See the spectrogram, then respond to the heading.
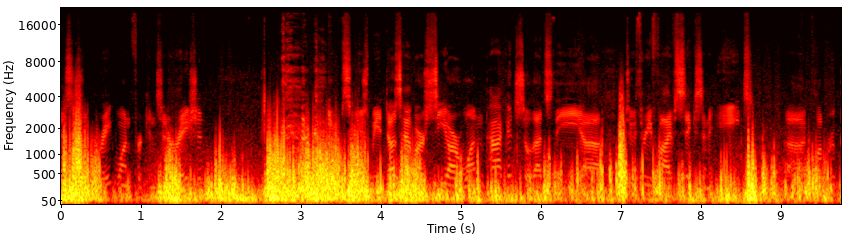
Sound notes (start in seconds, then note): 0.0 windy; 2.7 cough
